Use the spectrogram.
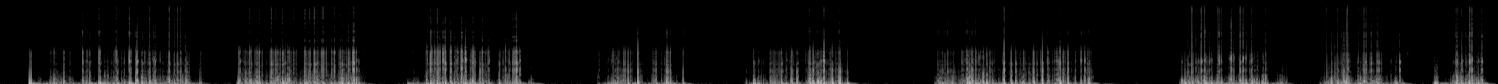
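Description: A metal dental scaler hook scratches the surface of a small, solid, square beige felt pad mounted over a small lavalier mic. It makes dense, rough scraping in about nine separate bursts with short silent gaps between them. Because the mic sits right under the felt, the sound is dull, close and bass-heavy, like a muffled rumble with almost no bright edge.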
